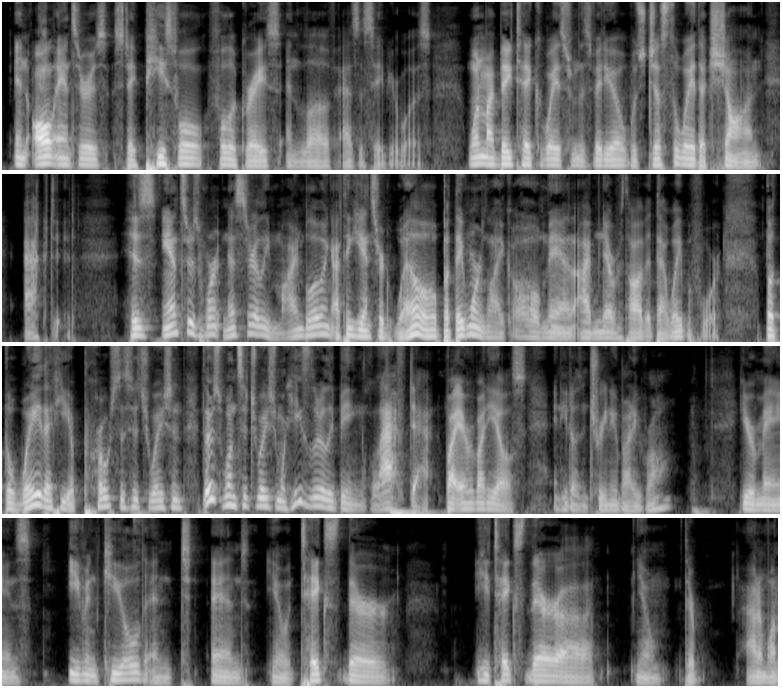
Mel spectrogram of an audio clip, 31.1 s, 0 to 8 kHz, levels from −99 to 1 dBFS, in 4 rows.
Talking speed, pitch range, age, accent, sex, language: 195 wpm, 90-115 Hz, 30-49, American, male, English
